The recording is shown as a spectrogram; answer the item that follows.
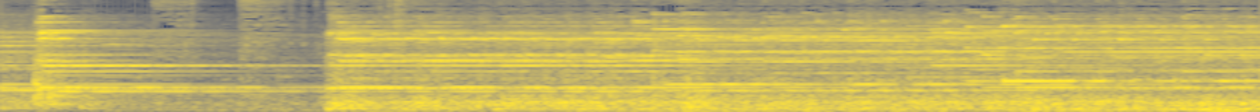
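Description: Drum and lyre corps playing: metal-bar mallet keyboards strike a chord that rings and fades, then about a second and a half in the full ensemble comes in louder, with drums beneath the ringing bars.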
